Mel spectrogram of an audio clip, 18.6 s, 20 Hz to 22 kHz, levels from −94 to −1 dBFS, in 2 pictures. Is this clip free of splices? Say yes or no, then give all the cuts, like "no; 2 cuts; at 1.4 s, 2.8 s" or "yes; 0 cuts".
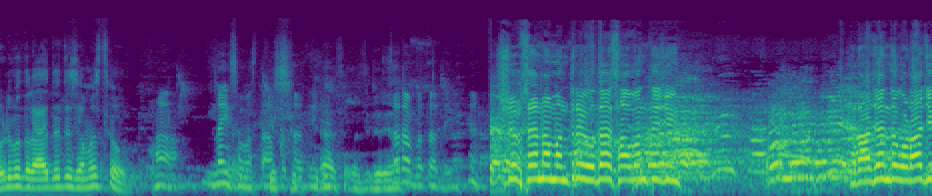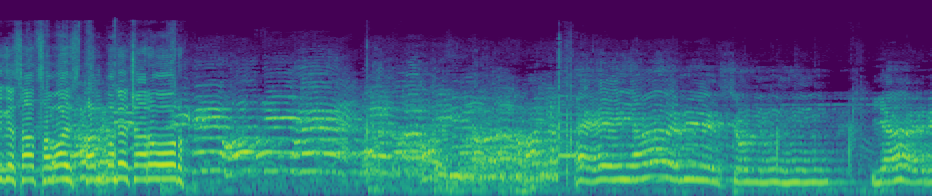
no; 2 cuts; at 4.9 s, 14.9 s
